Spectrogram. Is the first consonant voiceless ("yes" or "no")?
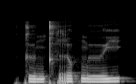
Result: yes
